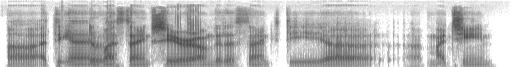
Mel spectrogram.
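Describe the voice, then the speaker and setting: A man's voice: low voice, level tone, moderate pace, a bit bright, clean tone, dry recording. A man in his forties, a sim racing driver, giving a rambling, heartfelt post-race interview full of thanks. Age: 40s.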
